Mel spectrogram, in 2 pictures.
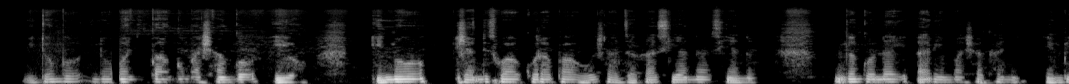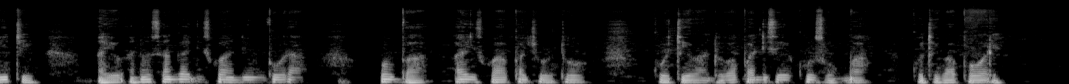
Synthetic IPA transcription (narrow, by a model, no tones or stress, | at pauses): mito̞mbo̞ino̞onekwamumaʃaŋɡo̞ijo̞ | ino̞ | ʃandiswakuɾapaɦoʃad͡zakasijanasijana | iŋɡaŋɡo̞ɗaiaɾimaʃakʰani | embiti | ajo̞ʔano̞saŋɡaniswane̞ɱvuɾa | ob͡vaː | iswapat͡ʃo̞to̞ | kutiʋantʰuʋakwanise̞kuzoma | kutiʋapo̞ːɾe̞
